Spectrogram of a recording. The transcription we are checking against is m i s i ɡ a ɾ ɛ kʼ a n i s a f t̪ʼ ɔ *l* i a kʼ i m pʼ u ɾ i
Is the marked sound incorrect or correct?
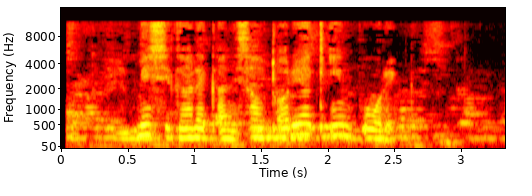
incorrect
